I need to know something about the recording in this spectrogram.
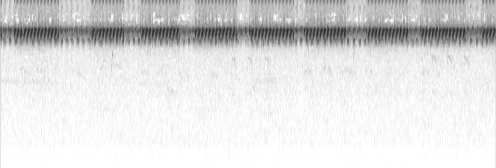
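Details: Australian crickets at sunset by the Barcoo River in Welford National Park, Queensland Outback, summer: steady shrill pulsing trills running in bursts of about a second, separated by short gaps, with no other clear sounds.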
